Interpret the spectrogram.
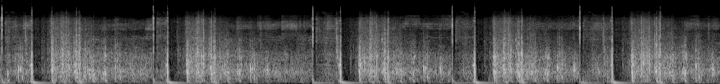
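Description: A consumer multi-shot firework battery firing. A launch thump comes roughly once a second, with sharp bangs and a dense crackle in between.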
